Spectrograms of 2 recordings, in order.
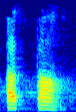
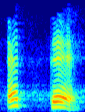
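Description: First: The t sound is heavy and emphatic. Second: The t sound is light and thin. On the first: The speaker calls it wrong. "بذمتك تنفع اطا دي؟" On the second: The speaker calls it right. "ورقق لي التاء"

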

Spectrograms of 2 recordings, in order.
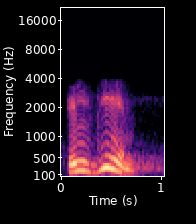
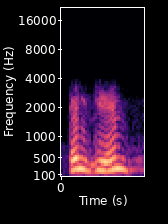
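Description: No difference in how they are said.

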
